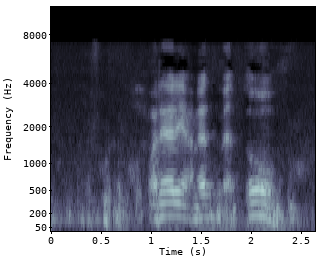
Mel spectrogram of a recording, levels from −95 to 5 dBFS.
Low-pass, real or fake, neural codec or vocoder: 7.2 kHz; fake; codec, 16 kHz, 2 kbps, X-Codec, WavLM features, trained on Multilingual LibriSpeech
